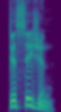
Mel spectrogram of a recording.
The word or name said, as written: decision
